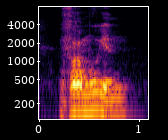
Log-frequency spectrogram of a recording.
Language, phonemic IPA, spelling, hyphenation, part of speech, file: Dutch, /vərˈmui̯ə(n)/, vermoeien, ver‧moe‧ien, verb, Nl-vermoeien.ogg
- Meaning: to tire (to make sleepy)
